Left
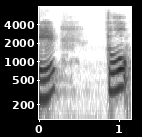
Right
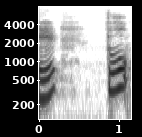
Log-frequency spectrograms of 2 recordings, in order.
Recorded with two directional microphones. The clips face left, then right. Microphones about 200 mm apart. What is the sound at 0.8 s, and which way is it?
Speech, 45° right (ahead or behind).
